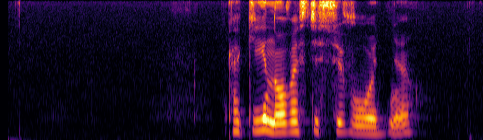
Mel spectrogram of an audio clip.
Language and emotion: Russian, neutral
